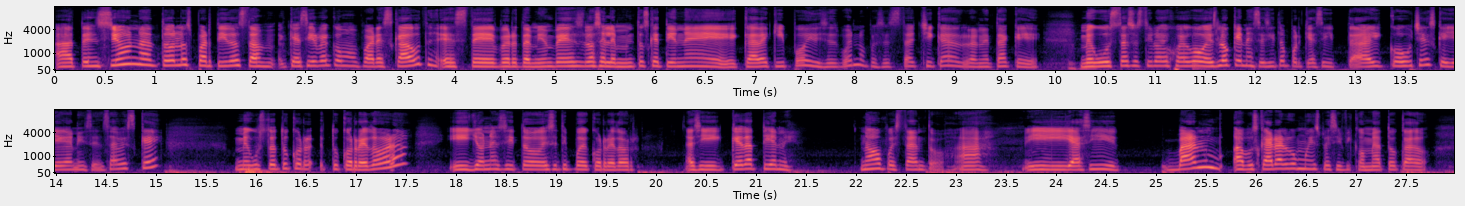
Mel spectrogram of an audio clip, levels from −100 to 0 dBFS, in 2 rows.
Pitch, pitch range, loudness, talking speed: 235 Hz, 220-260 Hz, -31 LUFS, 175 wpm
